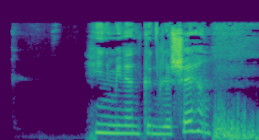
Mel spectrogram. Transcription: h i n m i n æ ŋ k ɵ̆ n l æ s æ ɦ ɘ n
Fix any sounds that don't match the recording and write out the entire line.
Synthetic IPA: h i n m i n æ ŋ k ɵ̆ n l æ ʃ æ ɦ ɘ ŋ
